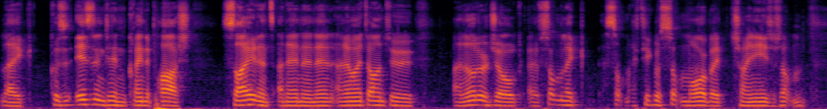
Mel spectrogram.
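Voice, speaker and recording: A man with an Irish accent talks very fast at a medium pitch, his intonation flat and monotone. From Ireland. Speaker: stand-up comedian. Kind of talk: podcast interview anecdote.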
